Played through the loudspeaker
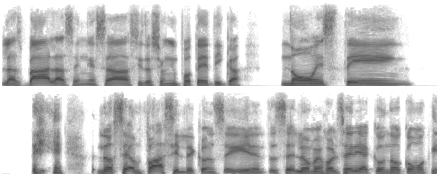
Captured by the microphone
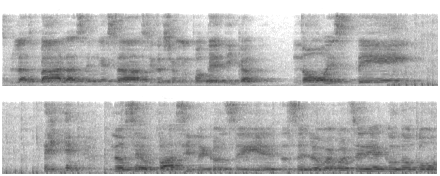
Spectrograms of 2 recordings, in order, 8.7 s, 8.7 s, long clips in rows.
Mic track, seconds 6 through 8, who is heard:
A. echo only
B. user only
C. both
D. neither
A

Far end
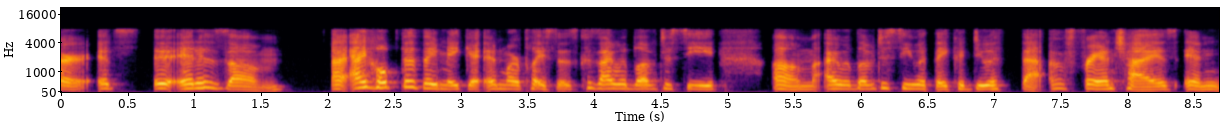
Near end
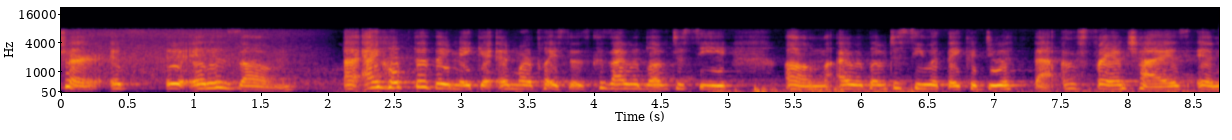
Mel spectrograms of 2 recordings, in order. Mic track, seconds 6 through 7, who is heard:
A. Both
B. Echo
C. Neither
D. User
B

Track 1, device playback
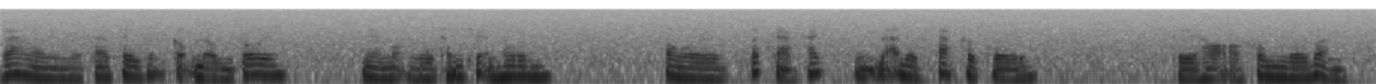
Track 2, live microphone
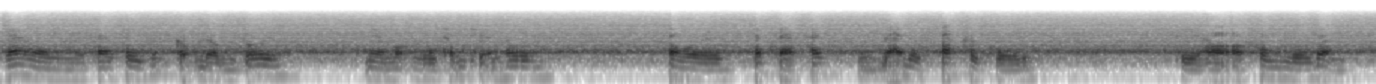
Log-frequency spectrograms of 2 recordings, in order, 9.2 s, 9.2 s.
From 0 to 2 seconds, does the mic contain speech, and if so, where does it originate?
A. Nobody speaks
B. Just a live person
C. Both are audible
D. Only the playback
D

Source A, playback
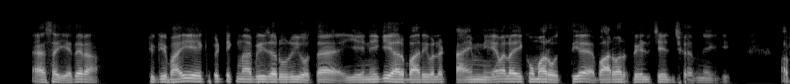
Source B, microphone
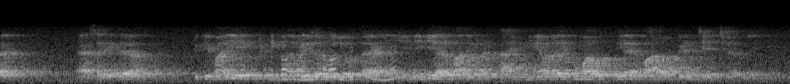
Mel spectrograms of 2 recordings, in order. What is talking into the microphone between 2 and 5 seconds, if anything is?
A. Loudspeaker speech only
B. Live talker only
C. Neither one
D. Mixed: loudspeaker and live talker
D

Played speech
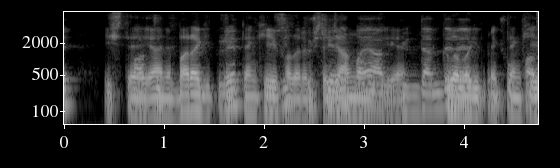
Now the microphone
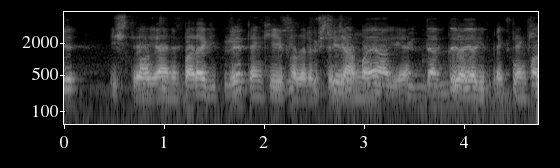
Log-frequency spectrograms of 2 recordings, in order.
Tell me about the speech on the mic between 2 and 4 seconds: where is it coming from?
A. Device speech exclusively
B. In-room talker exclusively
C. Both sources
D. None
A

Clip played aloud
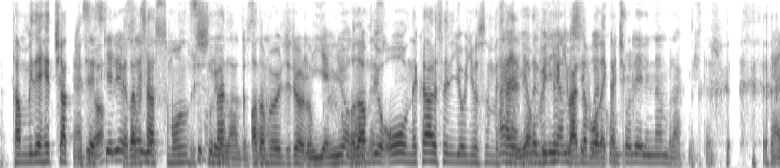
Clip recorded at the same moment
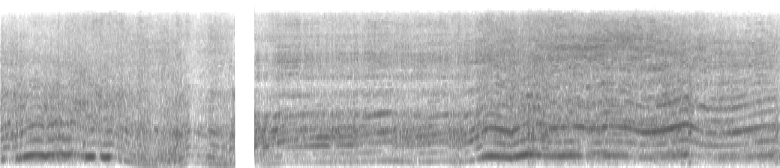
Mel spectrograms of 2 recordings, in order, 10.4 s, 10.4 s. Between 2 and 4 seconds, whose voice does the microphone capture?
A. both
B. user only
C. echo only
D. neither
D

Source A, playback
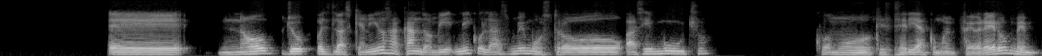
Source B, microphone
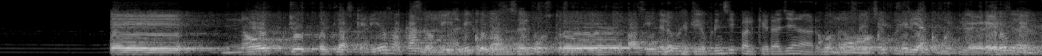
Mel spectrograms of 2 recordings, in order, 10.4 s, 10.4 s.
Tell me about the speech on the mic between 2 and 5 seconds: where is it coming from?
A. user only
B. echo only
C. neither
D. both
D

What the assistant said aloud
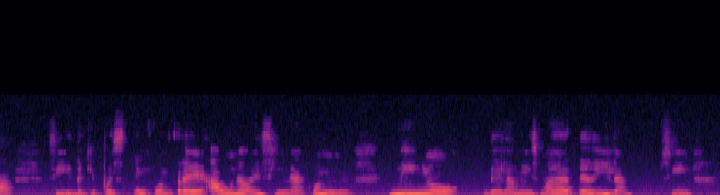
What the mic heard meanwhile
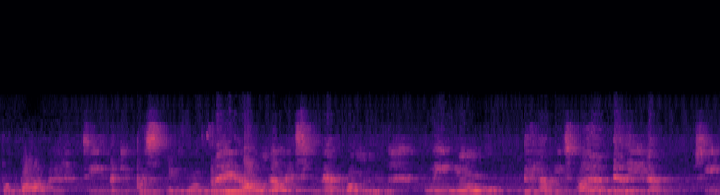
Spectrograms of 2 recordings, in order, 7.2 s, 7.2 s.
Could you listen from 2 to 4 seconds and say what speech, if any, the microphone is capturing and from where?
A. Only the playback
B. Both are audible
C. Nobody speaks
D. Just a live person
A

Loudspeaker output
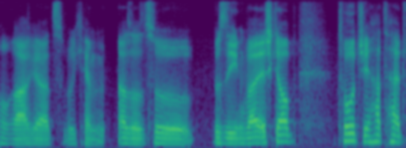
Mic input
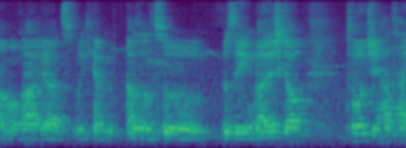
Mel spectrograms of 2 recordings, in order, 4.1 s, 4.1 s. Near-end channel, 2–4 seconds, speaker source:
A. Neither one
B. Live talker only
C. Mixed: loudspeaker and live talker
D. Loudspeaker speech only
D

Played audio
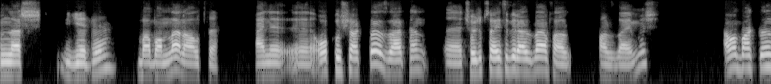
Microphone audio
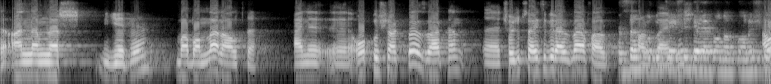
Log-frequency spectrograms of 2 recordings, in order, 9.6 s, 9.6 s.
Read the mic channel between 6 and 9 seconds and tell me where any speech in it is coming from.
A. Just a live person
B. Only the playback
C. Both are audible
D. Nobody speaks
C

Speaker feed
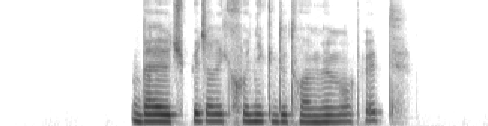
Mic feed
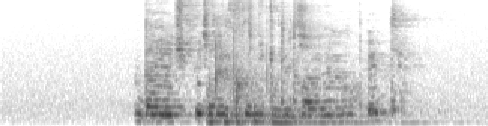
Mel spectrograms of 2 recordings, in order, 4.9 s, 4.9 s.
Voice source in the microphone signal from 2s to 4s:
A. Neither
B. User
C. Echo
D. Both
D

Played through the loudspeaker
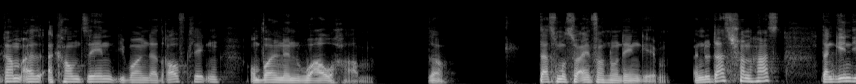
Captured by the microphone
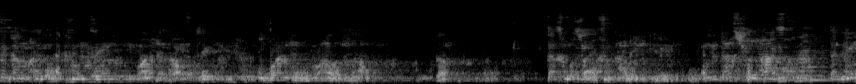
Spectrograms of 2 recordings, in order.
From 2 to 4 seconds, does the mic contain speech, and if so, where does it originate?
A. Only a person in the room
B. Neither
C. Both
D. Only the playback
D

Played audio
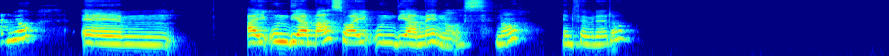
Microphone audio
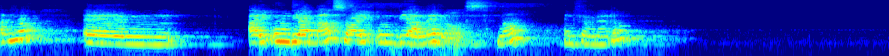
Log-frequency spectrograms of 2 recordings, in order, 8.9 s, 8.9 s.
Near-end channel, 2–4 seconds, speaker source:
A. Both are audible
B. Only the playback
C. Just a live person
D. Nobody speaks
B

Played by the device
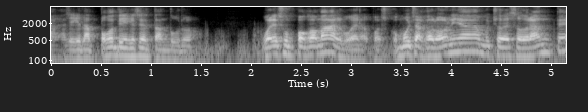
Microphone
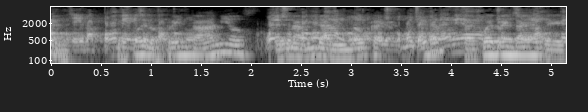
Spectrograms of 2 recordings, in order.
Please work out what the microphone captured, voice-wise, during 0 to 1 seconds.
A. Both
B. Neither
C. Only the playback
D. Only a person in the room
A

